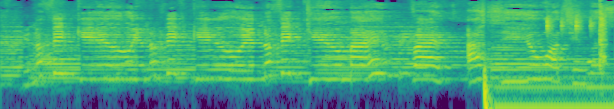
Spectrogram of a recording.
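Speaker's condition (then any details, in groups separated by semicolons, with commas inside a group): No condition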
